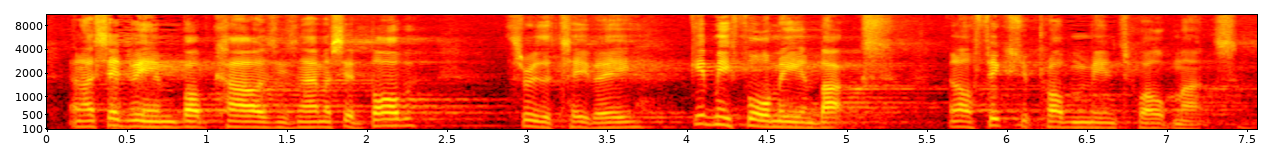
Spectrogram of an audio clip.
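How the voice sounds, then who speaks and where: With an Australian accent, a man talks using ordinary pitch variation. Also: fairly high pitch for a man. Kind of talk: conference talk. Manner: fast; animated.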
